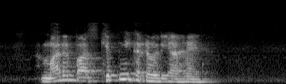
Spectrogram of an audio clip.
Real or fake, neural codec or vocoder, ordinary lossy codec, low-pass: fake; codec, 16 kHz, 1.1 kbps, Voila-Tokenizer; MP3, 96 kbps; 7.2 kHz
